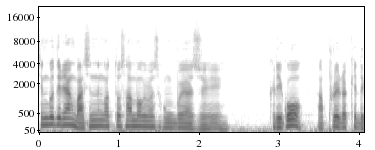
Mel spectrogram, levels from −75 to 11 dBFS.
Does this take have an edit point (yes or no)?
no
